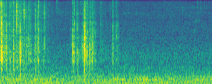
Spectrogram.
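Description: A few short crackling clicks of small things being handled on the table in the first second or so, then quiet room tone.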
